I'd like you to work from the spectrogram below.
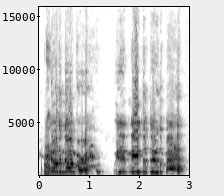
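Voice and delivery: loud, high-pitched laughing outcry; helpless, high laughing objection; laughing protest. Real, not acted. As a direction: shout it through real laughter.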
